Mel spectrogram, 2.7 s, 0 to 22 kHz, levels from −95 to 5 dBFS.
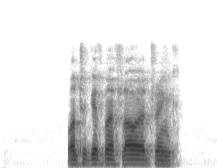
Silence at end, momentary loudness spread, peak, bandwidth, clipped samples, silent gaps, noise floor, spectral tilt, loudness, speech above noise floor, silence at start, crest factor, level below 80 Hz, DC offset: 0.55 s; 11 LU; -4 dBFS; 7.4 kHz; under 0.1%; none; -86 dBFS; -7 dB/octave; -22 LUFS; 64 dB; 0.85 s; 20 dB; -66 dBFS; under 0.1%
